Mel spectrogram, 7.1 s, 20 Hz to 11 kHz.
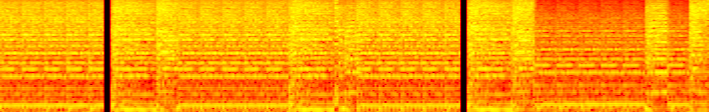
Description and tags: laftspunk-135bpm
I sampled a wood saw in my shed with a tuberstax platinum mic and a 90s Sony DAT. I then took the saw sample into my audio den and layered it with some samples of a Rolls Royce Phantom skidding outside Tesco. I pitched it all up, chopped it into 26 pieces and created a masterpiece!
filtered, funky, house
